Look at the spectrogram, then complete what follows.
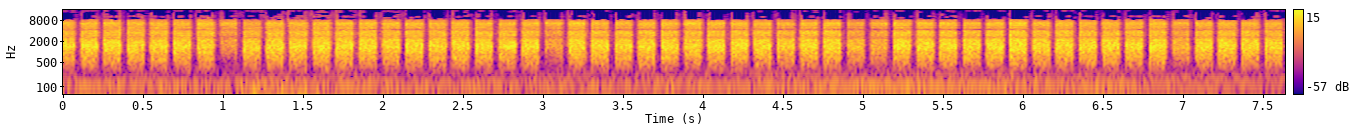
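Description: Spirit box sweeping through radio stations: a steady stream of static chopped into rapid pulses many times a second, with a brief break about every two seconds.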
